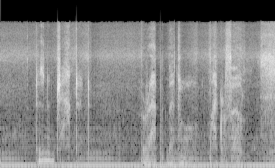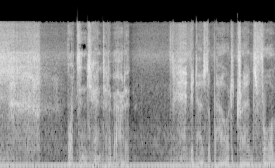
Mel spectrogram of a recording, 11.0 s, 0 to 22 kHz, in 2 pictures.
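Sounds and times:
steady low hum: 0.0s - 11.0s
breathy whispered voice: 1.0s - 1.9s, 2.8s - 8.0s, 8.9s - 9.5s.

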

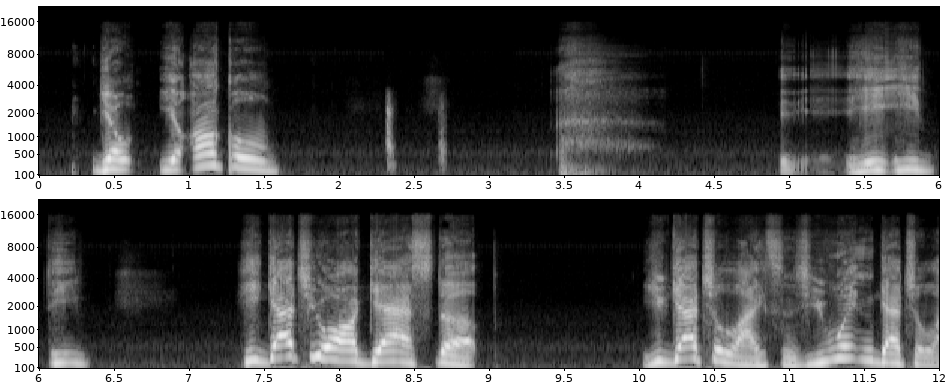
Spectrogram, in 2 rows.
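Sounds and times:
person sighing: 3.5s - 4.0s.

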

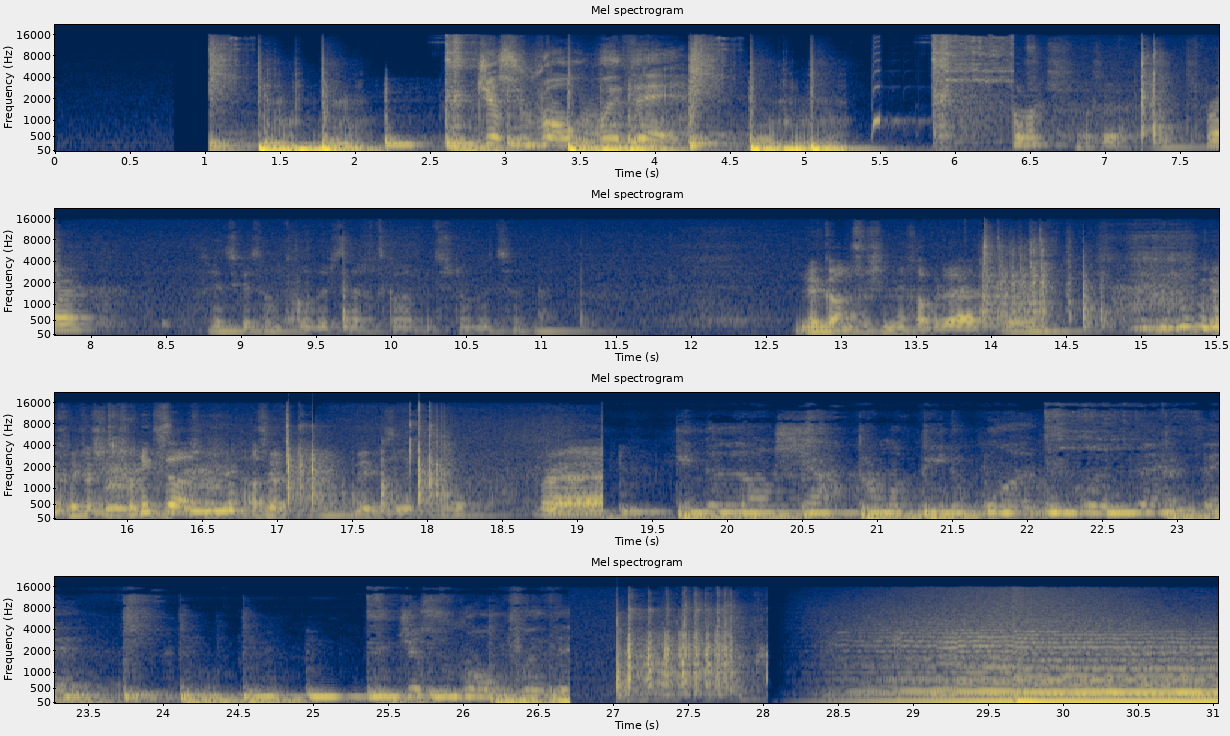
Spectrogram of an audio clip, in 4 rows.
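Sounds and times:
person speaking: 6.4s - 11.2s, 12.8s - 19.2s
poker chips clicking on table: 17.0s - 18.2s, 27.0s - 28.0s.

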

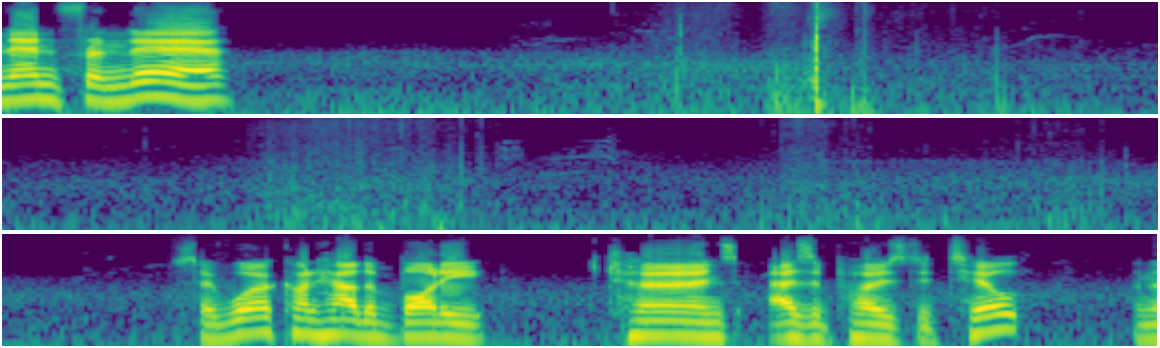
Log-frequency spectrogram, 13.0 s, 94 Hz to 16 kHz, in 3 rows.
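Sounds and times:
outdoor background noise: 0.0s - 13.0s
golf club striking ball: 2.9s - 3.8s.

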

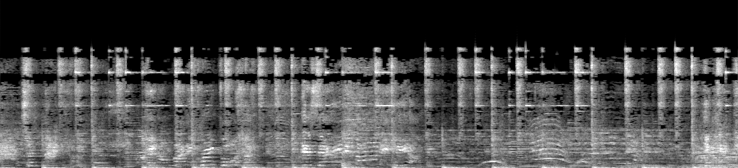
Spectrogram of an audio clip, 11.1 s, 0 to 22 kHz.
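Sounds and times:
gospel band playing: 0.0s - 11.0s
congregation shouting and cheering: 7.0s - 11.0s.

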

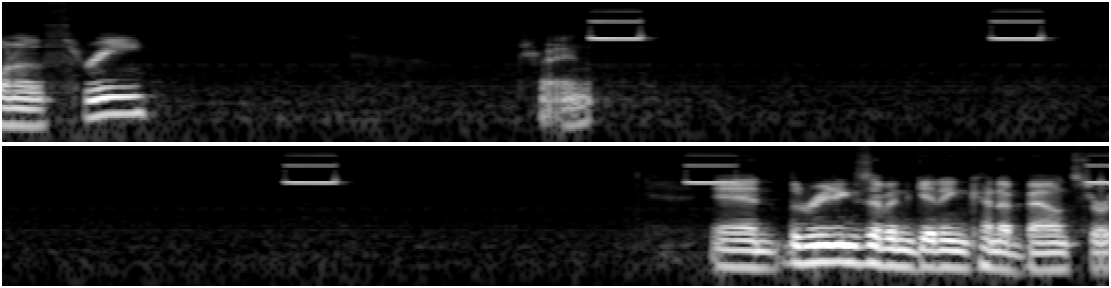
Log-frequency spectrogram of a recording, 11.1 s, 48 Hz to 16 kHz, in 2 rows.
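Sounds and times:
radiation meter short high beeps: 3.0s - 3.4s, 5.0s - 5.4s, 7.0s - 7.4s, 9.0s - 9.3s.

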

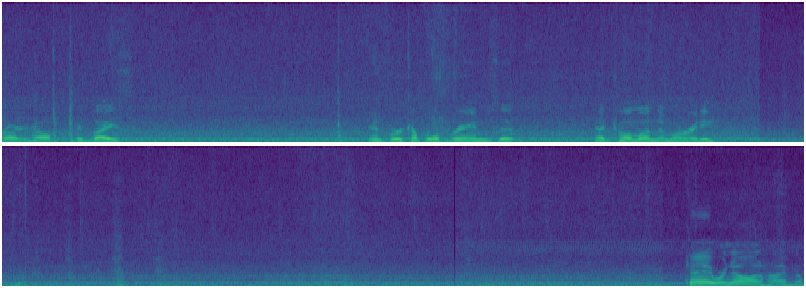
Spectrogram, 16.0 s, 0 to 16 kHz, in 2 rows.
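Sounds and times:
honey bees buzzing: 0.0s - 16.0s.

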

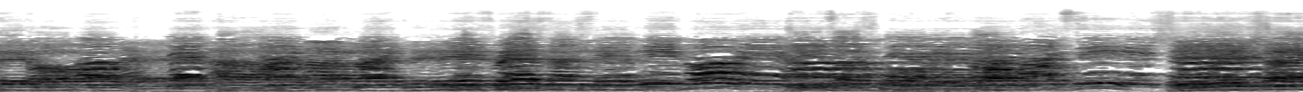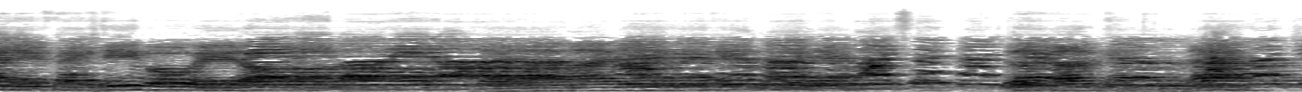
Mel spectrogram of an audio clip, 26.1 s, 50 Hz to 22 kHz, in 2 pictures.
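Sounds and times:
congregation singing a hymn: 0.0s - 26.0s.

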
